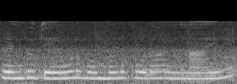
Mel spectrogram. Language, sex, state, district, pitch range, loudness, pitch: Telugu, female, Telangana, Karimnagar, 280-295 Hz, -13 LUFS, 290 Hz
